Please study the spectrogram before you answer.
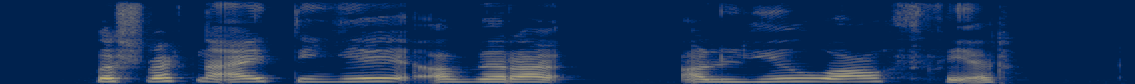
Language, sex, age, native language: Icelandic, female, 15, Filipino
